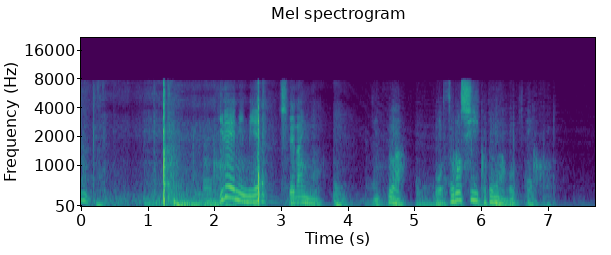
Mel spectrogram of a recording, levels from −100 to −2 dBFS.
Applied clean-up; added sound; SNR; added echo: neural mask model RNNoise.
